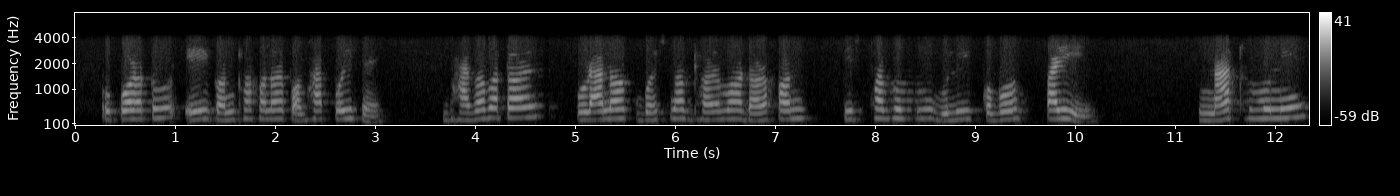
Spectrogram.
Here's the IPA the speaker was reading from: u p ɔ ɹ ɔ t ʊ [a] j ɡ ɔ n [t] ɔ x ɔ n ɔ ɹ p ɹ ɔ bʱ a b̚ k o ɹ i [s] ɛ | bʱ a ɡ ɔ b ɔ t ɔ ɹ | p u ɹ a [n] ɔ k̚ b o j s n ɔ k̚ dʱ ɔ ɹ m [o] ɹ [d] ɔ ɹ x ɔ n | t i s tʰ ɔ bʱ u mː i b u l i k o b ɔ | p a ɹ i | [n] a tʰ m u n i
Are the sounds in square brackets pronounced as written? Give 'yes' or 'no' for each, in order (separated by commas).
no, no, yes, yes, no, yes, yes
